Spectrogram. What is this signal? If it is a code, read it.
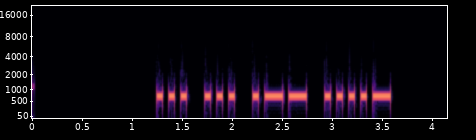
Morse code, heard as a keyed tone, about 20 wpm, 700 Hz. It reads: SSW4
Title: Four Challenging Letter-Number Combinations 20wpm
